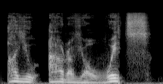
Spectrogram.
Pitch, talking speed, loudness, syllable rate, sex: 105 Hz, 220 wpm, -18 LUFS, 5.2 syllables/s, male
